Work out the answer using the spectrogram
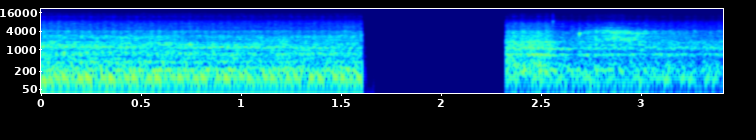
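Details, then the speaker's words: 2003/04 Daewoo Matiz (Chevrolet Spark) exhaust at idle after a temporary muffler repair with a soda-can patch and JB Weld muffler tape, engine run about 20 minutes: soft, steady note with no puffing or raspy leak; sealed and healthy. "come back from washing my hands and already I can hear that this sounds way better than it was sounding before"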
